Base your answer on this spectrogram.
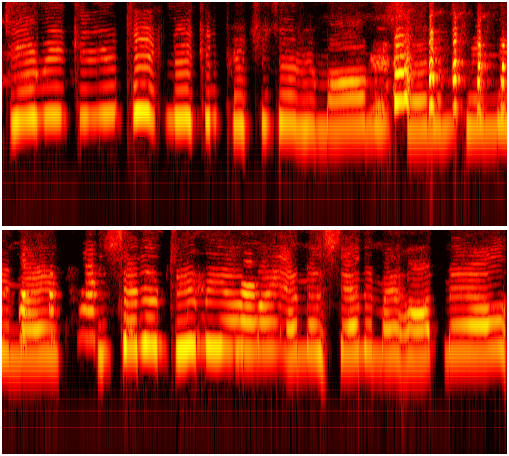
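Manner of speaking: very high-pitched cartoon kid voice. Talking to Jimmy in a comedy bit, Carl impersonation. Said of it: "This is my first time doing a Carl impersonation".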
